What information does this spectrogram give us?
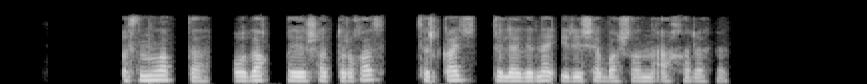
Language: Bashkir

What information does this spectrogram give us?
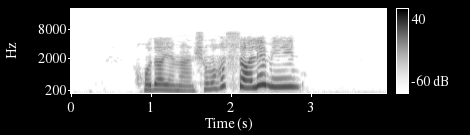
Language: Persian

